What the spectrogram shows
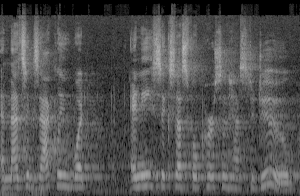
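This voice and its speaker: A woman of medium pitch at a fairly slow pace, with audible room echo and noticeable background noise. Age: 60s. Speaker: webcast host and success coach. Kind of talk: casual interview chat.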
